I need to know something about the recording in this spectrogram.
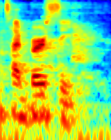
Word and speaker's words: Tyburczy: asked i i need to ask you to pronounce your last name uh my last name is tybursi cybersee tybersee diversity okay not so hard it's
